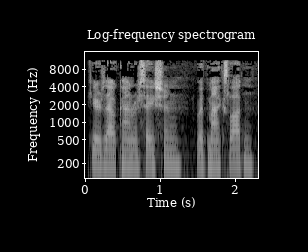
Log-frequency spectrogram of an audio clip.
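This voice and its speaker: Podcast host, hesitant, halting, dry close sound. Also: medium pitch, completely flat delivery, no room sound. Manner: hesitant, many fillers and restarts. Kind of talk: casual podcast interview.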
